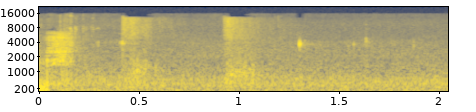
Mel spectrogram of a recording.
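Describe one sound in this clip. A short click sounds.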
